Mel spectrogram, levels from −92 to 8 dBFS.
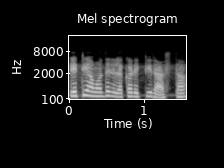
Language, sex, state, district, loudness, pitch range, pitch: Bengali, female, West Bengal, Malda, -16 LUFS, 215-260 Hz, 235 Hz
